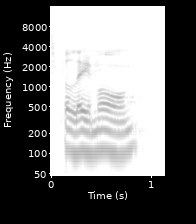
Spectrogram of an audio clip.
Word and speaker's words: Philemon: Let's turn in our Bibles to Paul's letter to, and okay, this is how we historically know it as Philemon, but just so you know, to pronounce it correctly, it's Philemon, which I already told you makes my mouth water.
